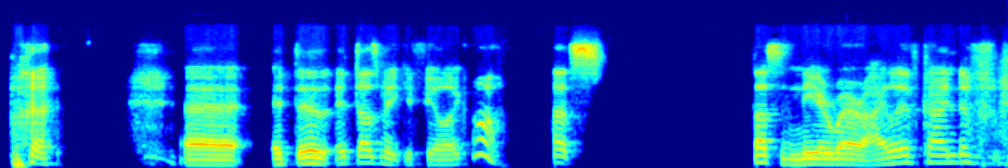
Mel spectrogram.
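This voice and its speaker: A man's voice: mid-range voice, measured pace, warm tone, highs cut off. A man with a Northern Irish accent co-hosting a podcast, chatting casually and laughing often at himself. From Northern Ireland. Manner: laughing often, self-deprecating. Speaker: podcast co-host. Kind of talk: casual chat.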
